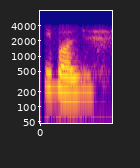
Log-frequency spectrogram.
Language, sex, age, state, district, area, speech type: Bengali, female, 18-30, West Bengal, Purulia, urban, conversation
